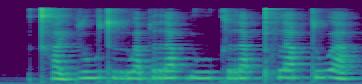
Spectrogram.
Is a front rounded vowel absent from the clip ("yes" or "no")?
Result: yes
